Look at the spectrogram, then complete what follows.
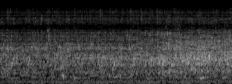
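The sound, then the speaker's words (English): Steady rushing of river water flowing under a bridge, a continuous even wash of bubbling and trickling with no pauses and no voices. “It's almost like we put a bridge here with no expectations, and then a river just emerged.”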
